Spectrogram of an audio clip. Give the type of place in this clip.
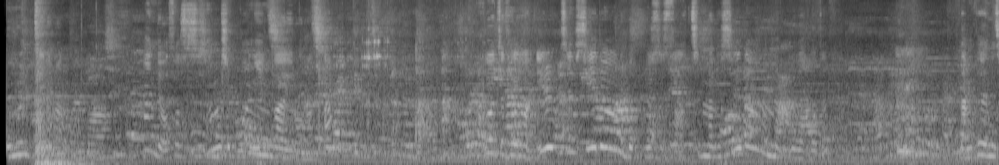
cafe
